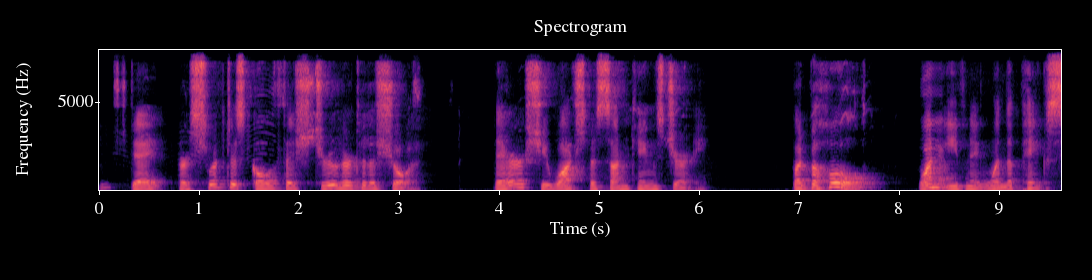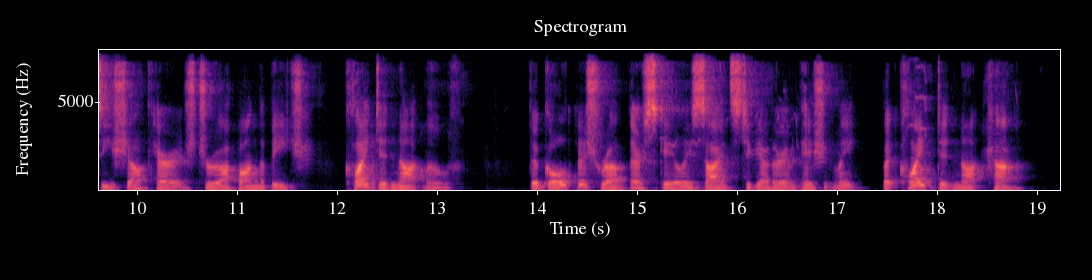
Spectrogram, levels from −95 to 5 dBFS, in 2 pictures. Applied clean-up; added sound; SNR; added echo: neural mask model DeepFilterNet 3.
